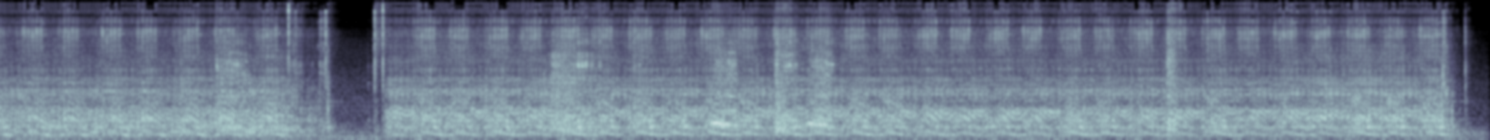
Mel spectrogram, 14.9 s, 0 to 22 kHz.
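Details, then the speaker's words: 1952 Ford 8N tractor with low compression and weak spark, owner suspects stuck rings; coil replaced with 12 V coil plus resistor: steady starter churn about three turns a second, no firing catch. Cranking no-start. "So, she don't want to start. Let's just see if we have fire."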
